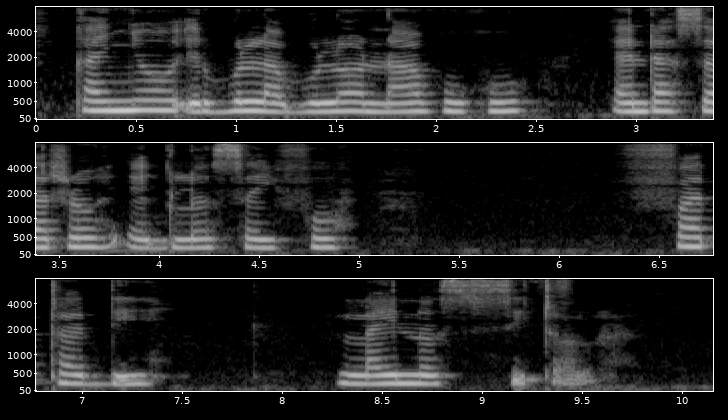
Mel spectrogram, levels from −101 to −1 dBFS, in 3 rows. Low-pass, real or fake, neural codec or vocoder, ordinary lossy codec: none; real; none; none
